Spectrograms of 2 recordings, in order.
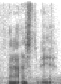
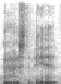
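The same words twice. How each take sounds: The two takes are said the same way.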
